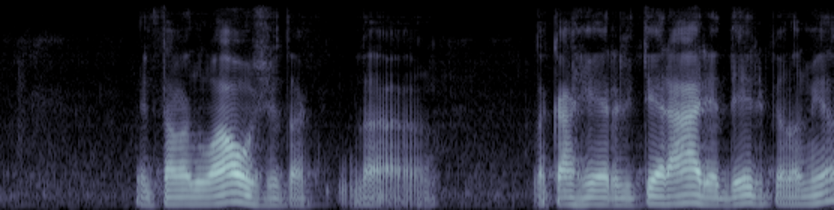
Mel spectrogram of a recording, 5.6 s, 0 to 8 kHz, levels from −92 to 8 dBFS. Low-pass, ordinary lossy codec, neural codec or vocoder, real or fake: 7.2 kHz; none; codec, 16 kHz, 4.8 kbps, FACodec; fake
